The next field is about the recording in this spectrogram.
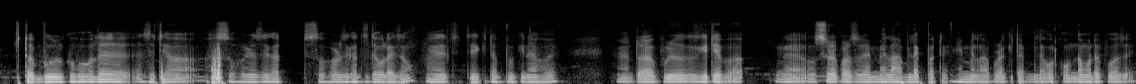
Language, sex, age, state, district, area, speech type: Assamese, male, 45-60, Assam, Darrang, rural, spontaneous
